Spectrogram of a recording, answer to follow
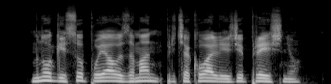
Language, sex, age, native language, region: Slovenian, male, 18-29, Slovenian, Carinthia region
